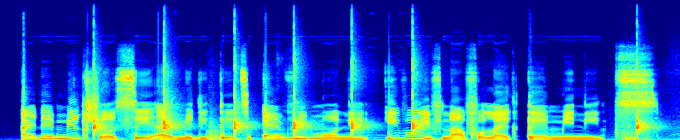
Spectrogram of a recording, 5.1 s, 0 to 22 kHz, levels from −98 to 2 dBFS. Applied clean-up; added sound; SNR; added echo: none; Hands; 7 dB; none.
